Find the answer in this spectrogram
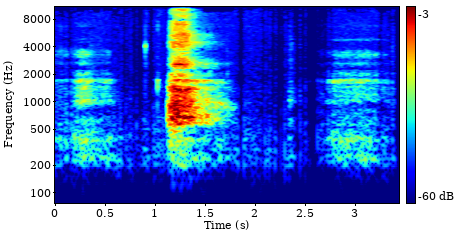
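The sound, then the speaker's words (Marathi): A breath drawn in through the nose, then a forceful, sighing exhale through the mouth that is loud and breathy, followed by softer breathing. “आता आपल्याला नाकाने श्वास घ्यायचा आहे आणि तोंडाने जोराने श्वास सुस्कारा टाकल्यासारखा बाहेर टाकायचा आहे श्वास घ्या”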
